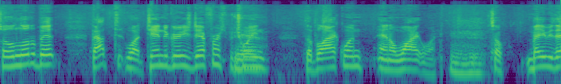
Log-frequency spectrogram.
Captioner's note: mhmm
